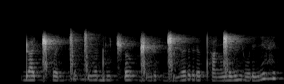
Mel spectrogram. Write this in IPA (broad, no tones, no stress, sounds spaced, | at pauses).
ɖ ɑ ɪ̯ ǁʰ ɵ d ɡ͡ǀ ɛ ɡ͡ǀ ʉ ə̯ d̪ i t͡ʃʼ ɵ ʊ̯ ɡ͡ǁ u r ɡ͡ǁ i ə̯ r ɵ t̪ʰ ɑ ŋ͡ǁ i j u ɾ i z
